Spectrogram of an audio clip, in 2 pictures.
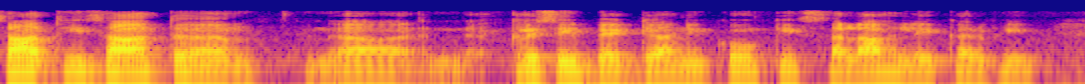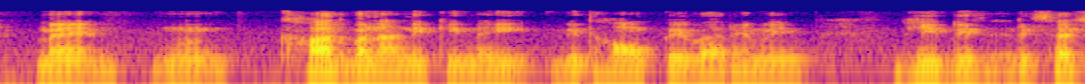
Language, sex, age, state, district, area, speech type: Hindi, male, 30-45, Madhya Pradesh, Bhopal, urban, spontaneous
